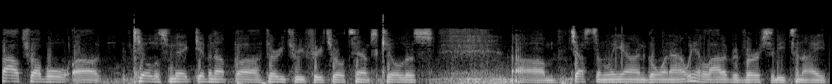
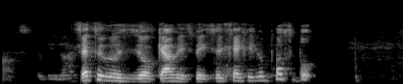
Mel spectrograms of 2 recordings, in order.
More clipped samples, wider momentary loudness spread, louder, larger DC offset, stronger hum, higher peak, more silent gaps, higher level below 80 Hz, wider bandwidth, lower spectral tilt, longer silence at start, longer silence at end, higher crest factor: neither; second, 4 LU vs 10 LU; about the same, -21 LUFS vs -21 LUFS; neither; neither; second, -8 dBFS vs -2 dBFS; neither; first, -38 dBFS vs -68 dBFS; second, 6 kHz vs 8 kHz; first, -6 dB/octave vs -3.5 dB/octave; about the same, 0 s vs 0.05 s; second, 0 s vs 0.95 s; second, 12 dB vs 22 dB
